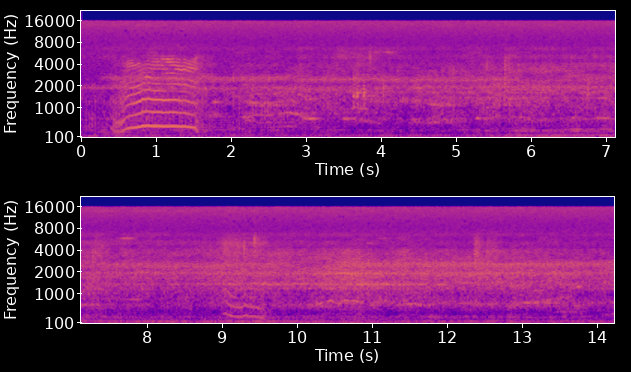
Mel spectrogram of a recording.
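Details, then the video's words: Pet cat at kitten feeding time: a single loud, drawn-out meow of about a second, arching up and then down, followed by quiet with a steady low hum in the background. "My pet Cat | kitten feeding"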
